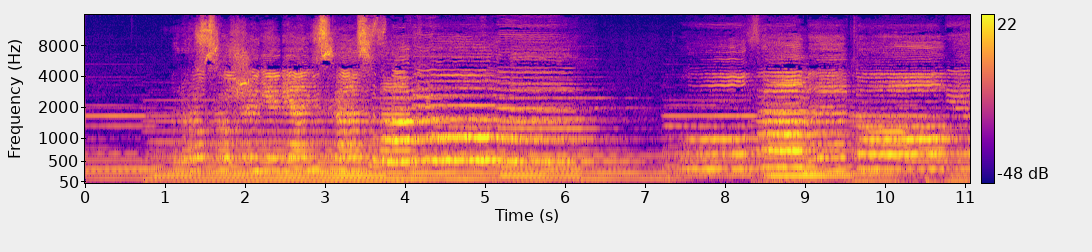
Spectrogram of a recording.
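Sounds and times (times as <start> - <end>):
low accompanying tone: 0.0 - 11.0
women's choir singing a hymn: 1.0 - 11.0.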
